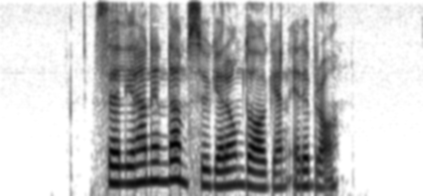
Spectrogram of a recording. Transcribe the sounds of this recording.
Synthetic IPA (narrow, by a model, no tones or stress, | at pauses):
sɛljəɾhanɛnd̪amsʉ̟ːɡaɾəɔmd̪ɑːɡənæ̰ɖɛbɾɑ̰ː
